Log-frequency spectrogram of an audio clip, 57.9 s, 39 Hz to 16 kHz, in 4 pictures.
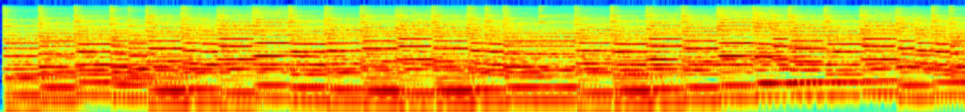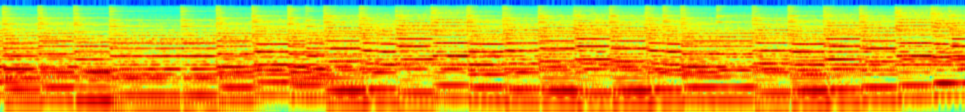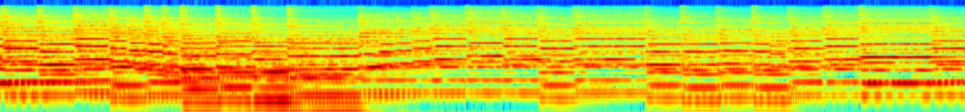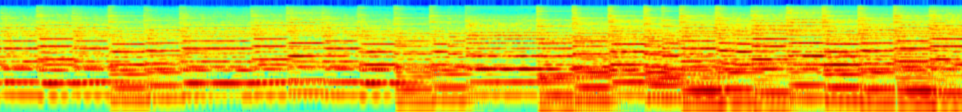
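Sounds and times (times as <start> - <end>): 
flute: 0.0 - 57.8
orchestral version: 0.0 - 57.8.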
